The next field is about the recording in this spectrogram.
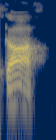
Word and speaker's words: Gough: Because when I moved here, I learned it was Gough like cough, not go like dough. – No, it's Gough.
